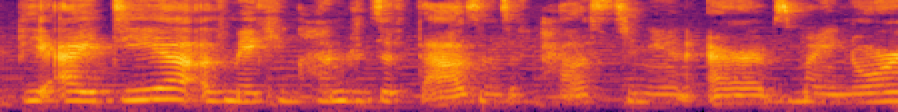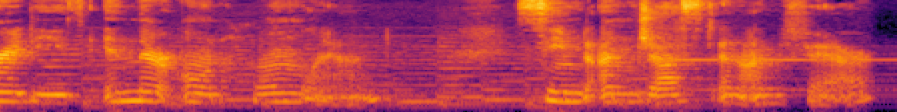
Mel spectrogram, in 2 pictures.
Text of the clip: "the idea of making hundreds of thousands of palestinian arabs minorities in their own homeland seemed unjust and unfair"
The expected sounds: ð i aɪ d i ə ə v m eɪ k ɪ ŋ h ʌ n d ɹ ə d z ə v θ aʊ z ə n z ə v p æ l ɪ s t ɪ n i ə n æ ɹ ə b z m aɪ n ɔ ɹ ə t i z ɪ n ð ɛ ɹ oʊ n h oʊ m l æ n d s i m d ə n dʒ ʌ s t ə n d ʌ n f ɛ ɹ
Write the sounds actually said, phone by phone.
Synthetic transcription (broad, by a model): ð i aɪ d i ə ə v m eɪ k ɪ ŋ h ʌ n d ɹ ə d z ə v θ aʊ z ə n z ə v p æ l ɪ s t ɪ n i ə n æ ɹ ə b z m aɪ n ɔ ɹ ə t i z ɪ n ð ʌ ɹ oʊ n h oʊ m l æ n d s i m d ə n dʒ ʌ s t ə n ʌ n f ɛ ɹ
